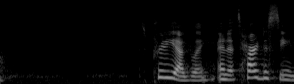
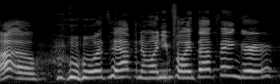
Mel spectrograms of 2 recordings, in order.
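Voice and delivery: loud, playful uh-oh with a laugh; laughing tease; 3 semitones higher, 8 dB louder than usual. Real, not acted. Preacher teasing congregation about pointing a finger, laughing. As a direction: tease the room loudly through a chuckle.

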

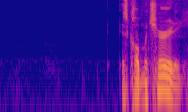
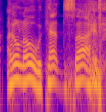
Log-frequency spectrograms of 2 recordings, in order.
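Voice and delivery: high, loud helpless whine; whiny kids answering; 9 semitones higher, 6 dB louder than usual. Retold or imitated. Two boys answer the mom, high helpless whine.

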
